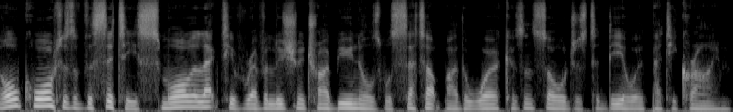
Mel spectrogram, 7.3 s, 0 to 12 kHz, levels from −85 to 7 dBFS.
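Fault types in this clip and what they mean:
Nothing in the speech stood out as a technical fault on listening.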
